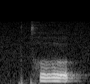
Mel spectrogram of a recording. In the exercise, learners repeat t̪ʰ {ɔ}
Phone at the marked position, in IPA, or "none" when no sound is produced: o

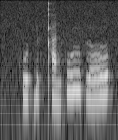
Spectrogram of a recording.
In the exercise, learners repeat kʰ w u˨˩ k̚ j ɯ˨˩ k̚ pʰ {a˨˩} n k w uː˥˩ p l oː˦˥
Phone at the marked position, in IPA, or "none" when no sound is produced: a˨˩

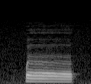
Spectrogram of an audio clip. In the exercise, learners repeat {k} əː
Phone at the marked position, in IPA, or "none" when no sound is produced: k͡p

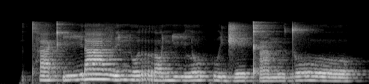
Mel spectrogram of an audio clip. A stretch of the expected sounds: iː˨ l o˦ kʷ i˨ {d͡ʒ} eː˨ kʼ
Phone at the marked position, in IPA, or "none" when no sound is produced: d͡ʒ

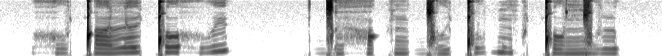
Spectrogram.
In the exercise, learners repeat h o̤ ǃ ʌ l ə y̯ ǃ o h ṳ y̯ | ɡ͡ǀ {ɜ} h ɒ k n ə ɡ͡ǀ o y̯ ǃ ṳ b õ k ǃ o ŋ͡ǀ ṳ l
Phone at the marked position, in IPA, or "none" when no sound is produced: ɜ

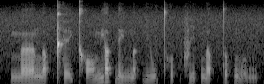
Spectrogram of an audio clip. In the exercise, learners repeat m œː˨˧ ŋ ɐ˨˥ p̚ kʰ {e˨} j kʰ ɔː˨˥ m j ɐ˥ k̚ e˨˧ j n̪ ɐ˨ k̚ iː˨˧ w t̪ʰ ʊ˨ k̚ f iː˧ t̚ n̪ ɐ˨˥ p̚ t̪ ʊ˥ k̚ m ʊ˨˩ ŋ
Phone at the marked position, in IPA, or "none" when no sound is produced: e˨˩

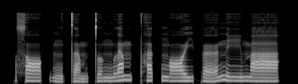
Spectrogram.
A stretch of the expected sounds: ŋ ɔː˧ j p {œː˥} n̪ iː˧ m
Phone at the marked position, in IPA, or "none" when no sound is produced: œː˨˥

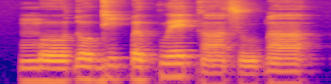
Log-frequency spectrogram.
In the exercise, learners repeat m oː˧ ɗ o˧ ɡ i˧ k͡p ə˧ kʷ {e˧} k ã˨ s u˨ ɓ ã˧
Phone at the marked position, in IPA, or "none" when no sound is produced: e˦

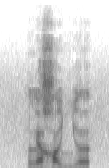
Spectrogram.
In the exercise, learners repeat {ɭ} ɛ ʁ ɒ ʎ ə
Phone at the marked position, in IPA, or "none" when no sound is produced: l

